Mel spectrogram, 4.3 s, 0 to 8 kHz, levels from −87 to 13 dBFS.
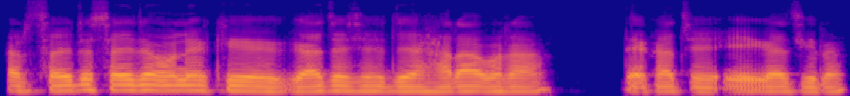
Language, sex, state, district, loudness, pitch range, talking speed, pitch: Bengali, male, West Bengal, Jhargram, -15 LUFS, 105-120 Hz, 185 wpm, 110 Hz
